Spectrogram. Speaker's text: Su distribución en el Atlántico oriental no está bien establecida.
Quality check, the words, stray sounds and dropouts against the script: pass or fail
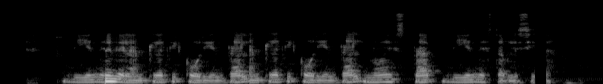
fail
